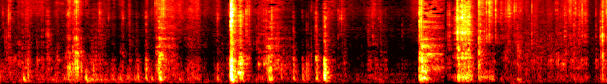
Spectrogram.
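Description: Screwdriver tightening the ground screw on a metal electrical box: short scrapes and scattered sharp metallic clicks, the loudest a little over two seconds in.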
